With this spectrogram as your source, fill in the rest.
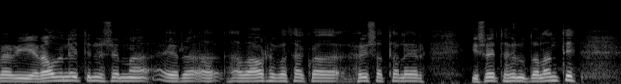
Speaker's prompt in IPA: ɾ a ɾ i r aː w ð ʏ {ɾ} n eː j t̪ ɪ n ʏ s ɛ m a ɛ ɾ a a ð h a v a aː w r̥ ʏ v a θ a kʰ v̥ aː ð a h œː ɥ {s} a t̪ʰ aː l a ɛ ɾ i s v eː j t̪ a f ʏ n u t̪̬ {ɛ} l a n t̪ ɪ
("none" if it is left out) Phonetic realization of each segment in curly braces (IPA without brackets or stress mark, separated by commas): none, s, a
